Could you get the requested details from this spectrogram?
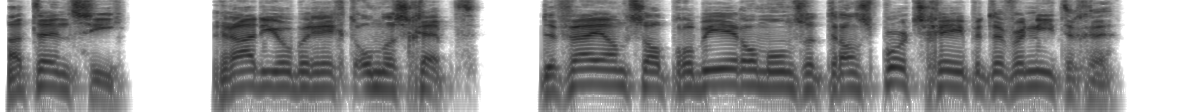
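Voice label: NL MESSAGE ENEMY DAMAGE TRANSPORT START, Dutch; PVE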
